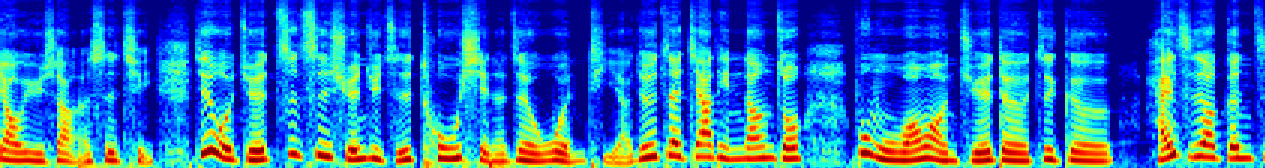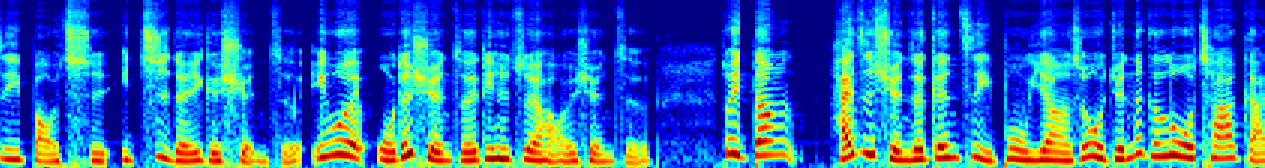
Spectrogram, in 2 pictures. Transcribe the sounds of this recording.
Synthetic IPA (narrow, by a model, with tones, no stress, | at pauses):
jɑ˥˧ʊy˥˧ʂɑ˥˨ŋd̪ə̰˩ʂɻ̩˥˩t͡ɕʰḭ˨˦ŋt͡ɕʰi˧˥ʂɻ̩˧˥wɔ˨˩t͡ɕɥɛ˧˥d̪ə˧ʈ͡ʂɤ˥˧t͡s̩ʰ˥˩ɕɥɛ˧˥nt͡ɕy˨˥ʈ͡ʂɻ̩˨˩ʂ̩˥˩t̪ʰu˥ɕjɛ˨˩nd̪ə˩ʈ͡ʂɤ˥˩ɡə˩wə˥˨˩nt̪ʰi˧˥a̰˨˦t͡ɕjo˥˧ʊʂɻ̩˥˩t͡sa˥˩ɪt͡ɕja˦˥t̪ʰi˧˥ŋt̪ɑ˥ŋʈ͡ʂo˥ŋfu˥˩mu˨˩wɑ˧˥ŋwɑ˨˩ŋt͡ɕɥɛ˧˥d̪ə˨ʈ͡ʂɤ˥˩ɡə˩ | xa˧˥ɪd͡zɹ̩˧jɑ˥˩ʊkə˦nt͡s̩˥˩t͡ɕi˧˥pɑ˨˩ʊʈ͡ʂ̩ʰ˧˥ʔi˧˥ʈ͡ʂɻ̩˥˩d̪ə˨i˥˩ɡə˨˩ɕɥɛ̰˨˩nt͡sɤ˧˦ʔi˦nwe˥˩ɪwɔ˨˩d̪ə˦ɕɥɛ˨˩nt͡sɤ˧˦i˧t̪i˥˧ŋʂɻ̩˥˧t͡swe˥˩ɪxɑ˨˩ʊd̪ə˦ɕɥɛ˨˩nt͡sɤ̰˧˦ | swɔ˧˥i˨˩t̪ɑ˥ŋ | xa˧˥ɪd͡zɹ̩˧ɕɥɛ˨˩nt͡sɤ˧˥kə˦˥nt͡s̩˥˩t͡ɕi˨˩pu˥˩i˧˥jɑ˥˩ŋə˩ɻ̩˧˥˧wt͡ɕɥɛ˧˥d̪ə˧na˥˨ɡə˨lwɔ˥˩ʈ͡ʂʰa˥ka˨˦n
